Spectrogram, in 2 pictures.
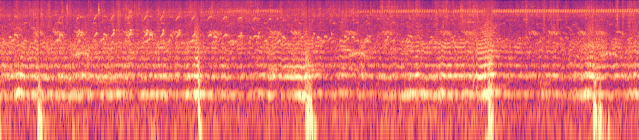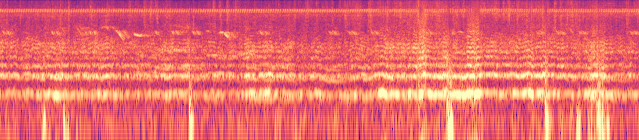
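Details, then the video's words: Honey bee in flight: a loud, steady droning buzz with layered overtones that waver slightly in pitch, broken by sharp clicks every second or two and a fainter high whine. "Honeybee flying sounds"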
